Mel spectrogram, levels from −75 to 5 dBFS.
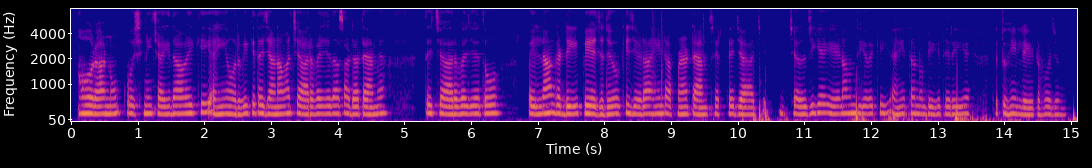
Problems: background sounds at intervals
